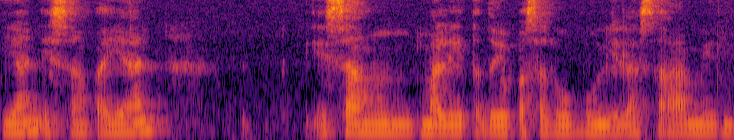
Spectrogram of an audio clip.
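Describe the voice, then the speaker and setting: A soft-spoken woman with a fairly low pitch at a fairly slow pace. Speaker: vlogger. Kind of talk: casual vlog chat. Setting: at home, late night. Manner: soft-spoken, lowered voice.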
